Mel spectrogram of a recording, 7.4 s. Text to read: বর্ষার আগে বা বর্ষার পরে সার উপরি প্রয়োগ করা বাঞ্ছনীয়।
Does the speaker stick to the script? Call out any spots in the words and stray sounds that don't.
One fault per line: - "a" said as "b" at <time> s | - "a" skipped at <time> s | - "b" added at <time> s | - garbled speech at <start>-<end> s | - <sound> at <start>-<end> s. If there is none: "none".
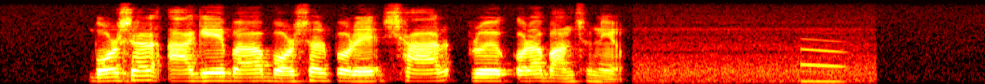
- "উপরি" skipped at 3.3 s
- chirp at 6.0-6.4 s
